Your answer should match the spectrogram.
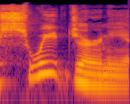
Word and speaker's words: Suite Journey: But they're Sweet Journey, and that's spelled S-U-I-T-E.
